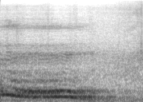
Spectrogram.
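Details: Luoluo, a pet Alaskan Malamute, gives a short tonal whining howl that slides gently downward, loud at first, then fading after about a second.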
